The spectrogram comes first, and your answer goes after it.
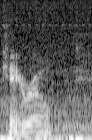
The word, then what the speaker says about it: Cairo: Georgia ojas spelled like Cairo but it's actually pronounced Cairo I've been a member of nya's YouTube for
